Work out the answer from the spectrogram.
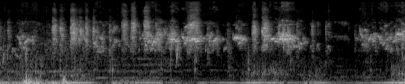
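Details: A budgerigar chirps in the morning, giving quick, high, slightly squeaky notes in uneven bursts, with a steady low background hum.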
